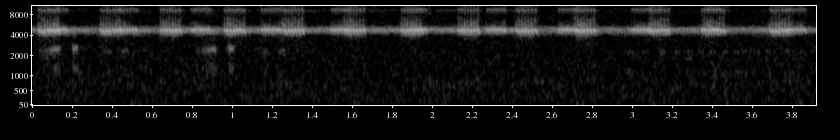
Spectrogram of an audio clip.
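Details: Night-time cricket chorus in a valley bottom: clear high pulsed chirps, roughly three per second, slightly uneven in spacing, with brief lower chirps from another caller early on.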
